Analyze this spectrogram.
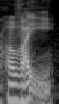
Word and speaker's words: Hawaii: We have the Easy Post Hawaii Bowl, or Hawaii, if you want to say it correctly.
